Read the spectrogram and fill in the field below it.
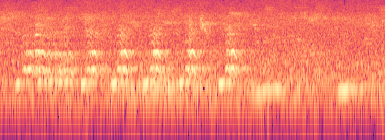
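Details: Monkeys at a zoo give a rapid run of short, tonal hoots, followed by a couple of lower, drawn-out calls.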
